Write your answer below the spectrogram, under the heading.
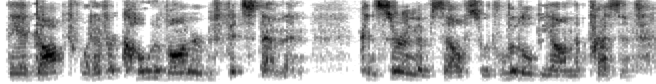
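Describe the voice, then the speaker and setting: An actress playing an earnest, curious young alien scholar in a video game. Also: female voice, mid-range voice, wildly swooping pitch, fairly quick, creaky, sharp tone, full character voice, low-quality recording. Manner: earnest, eager.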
